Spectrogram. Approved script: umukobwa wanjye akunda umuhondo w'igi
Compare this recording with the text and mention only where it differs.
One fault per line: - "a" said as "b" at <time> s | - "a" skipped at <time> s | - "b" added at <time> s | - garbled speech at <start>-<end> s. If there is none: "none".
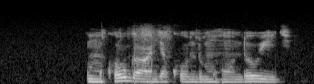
none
